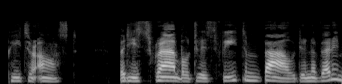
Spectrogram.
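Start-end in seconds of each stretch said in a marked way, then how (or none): none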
